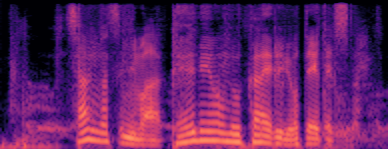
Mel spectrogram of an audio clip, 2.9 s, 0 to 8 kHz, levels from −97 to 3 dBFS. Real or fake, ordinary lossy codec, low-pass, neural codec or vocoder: fake; none; 7.2 kHz; codec, 16 kHz in and 24 kHz out, 0.6 kbps, FireRedTTS-2 codec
